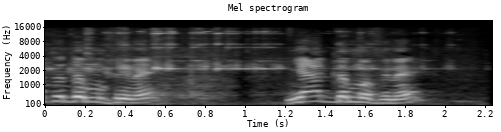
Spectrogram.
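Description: A voice speaking in two short phrases, over a light metallic jingling and clinking.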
